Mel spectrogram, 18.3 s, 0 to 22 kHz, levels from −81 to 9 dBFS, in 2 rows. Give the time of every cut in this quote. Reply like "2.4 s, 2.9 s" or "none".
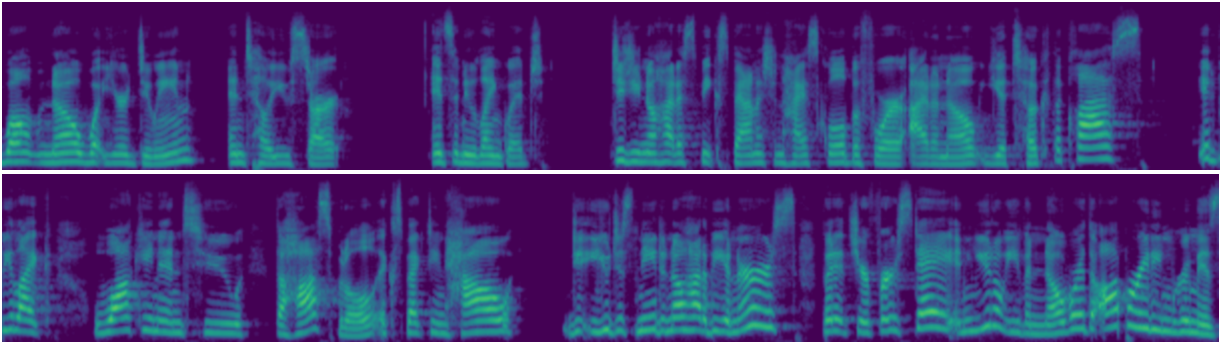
none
